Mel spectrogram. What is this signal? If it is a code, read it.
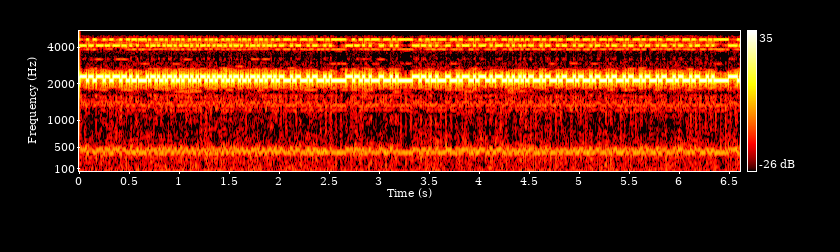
RTTY, about 45.45 baud. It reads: $$$$$$$$::: : :,,,:::::::::::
